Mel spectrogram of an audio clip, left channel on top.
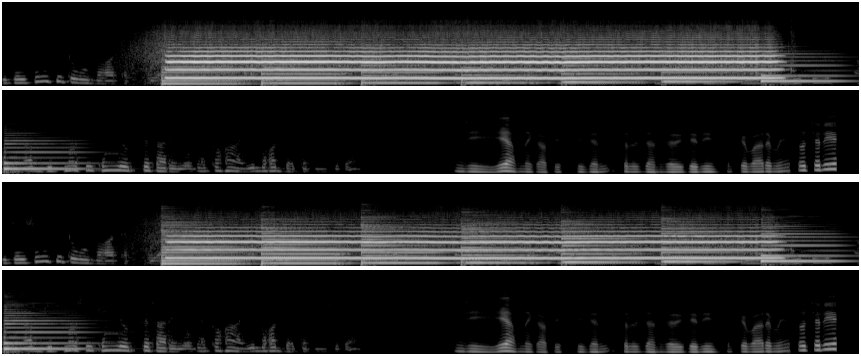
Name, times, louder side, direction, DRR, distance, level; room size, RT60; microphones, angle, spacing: voice 1, 0.0-2.9 3.3-8.3 8.8-12.2, right 1 dB, 80° right, 7.2 m, -45 dB
Trumpet, 1.6-7.8, left 6 dB, 40° left, 0.5 m, -15 dB
sound 1, 1.6-9.5, right 2 dB, 55° right, 1.0 m, -30 dB
voice 2, 13.1-14.0 14.3-16.9, equal, ahead, 3.7 m, -41 dB
head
